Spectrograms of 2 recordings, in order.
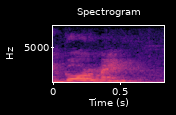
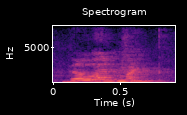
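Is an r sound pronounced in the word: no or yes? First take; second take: yes; no. First: An r sound is pronounced after the first vowel. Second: No r sound is pronounced after the first vowel. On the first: The speaker calls it wrong. "ना कि गवर्नमेंट" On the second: The speaker calls it right. "आर का उच्चारण नहीं होगा"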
